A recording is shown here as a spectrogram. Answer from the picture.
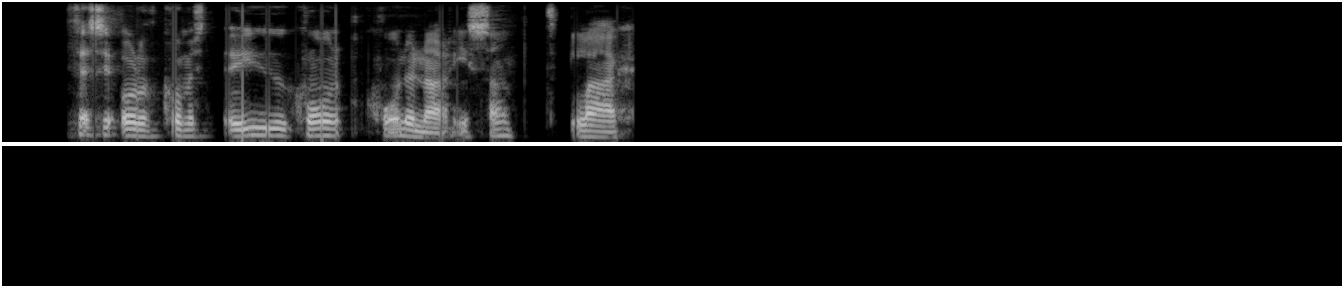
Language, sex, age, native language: Icelandic, male, 13, Icelandic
